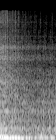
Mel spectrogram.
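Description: Motorcycle engine at a low mid-pitched idle with a slight surge as the handlebar throttle is twisted, a steady close rumble that eases back down toward the end.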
